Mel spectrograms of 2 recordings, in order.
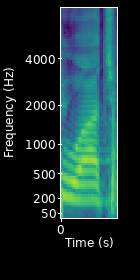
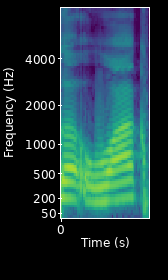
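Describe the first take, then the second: First: "वॉच" ending in a ch sound; ch reading. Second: "वॉक" ending in a hard k; wrong k reading. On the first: Teacher asking how students read it, "वॉच" with ch. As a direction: say "वॉच" with "च" at the end. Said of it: "वॉच पढ़ते हैं". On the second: Teacher asking how students read it, "वॉक" with k. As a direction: say "वॉक" with "क" in place of ch. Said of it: "वॉक पढ़ते हो कि वॉच पढ़ते हो?". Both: Shown as a demonstration.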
